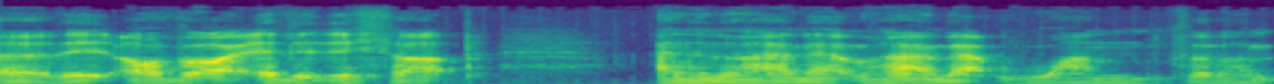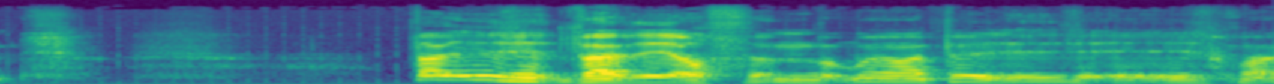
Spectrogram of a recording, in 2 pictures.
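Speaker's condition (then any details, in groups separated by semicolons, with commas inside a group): Tongue cancer; half tongue removed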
